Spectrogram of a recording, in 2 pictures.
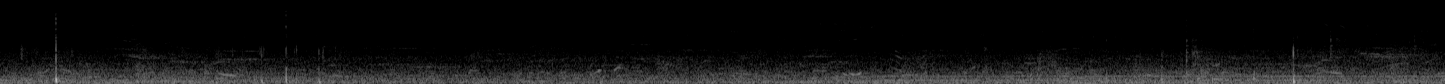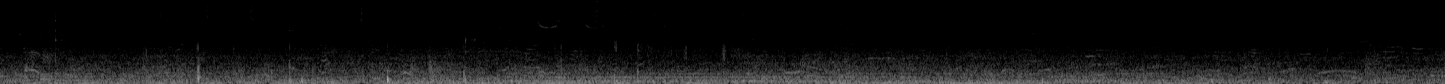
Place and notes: Palace Park, Am Schloßpark, Berlin, Germany - 3 days of lockdown; park in bright sun, slightly less cold
Slightly less cold but not so much different from the day before. More adults exercising or walking with a friend. No planes and still few birds singing, except wood pigeons and a nuthatch. One women 'omms' softly while during her slow yoga movements. 50 meters away 3 teenage girls sit together on a bench. I watch as a police car stops and 3 officers walk across the grass to speak to them. Identity cards are checked. Verbal authority is applied and one of the girls gets up to move to a more distant seat. It's first time I've seen the coronavirus rules being enforced. Noticeable that when the police return to their car they do not keep 1.5m from each other!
